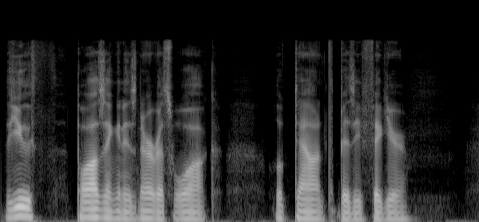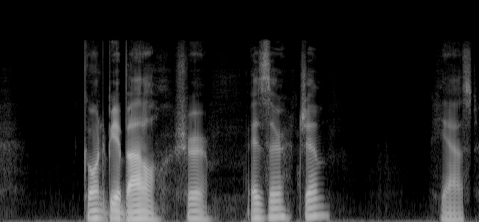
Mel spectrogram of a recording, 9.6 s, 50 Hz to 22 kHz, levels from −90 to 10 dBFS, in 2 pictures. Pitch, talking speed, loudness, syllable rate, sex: 95 Hz, 150 wpm, -23 LUFS, 5.7 syllables/s, male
